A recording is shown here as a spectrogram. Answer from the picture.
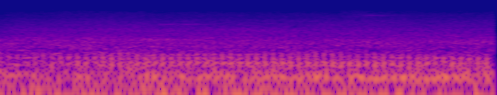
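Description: A motor vehicle engine idling with a steady low rumble.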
